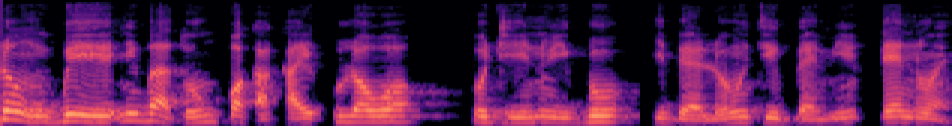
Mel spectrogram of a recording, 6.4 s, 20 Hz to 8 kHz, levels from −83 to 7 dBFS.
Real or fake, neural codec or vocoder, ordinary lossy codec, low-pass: fake; vocoder, 22.05 kHz, 80 mel bands, WaveNeXt; none; 7.2 kHz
